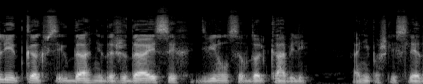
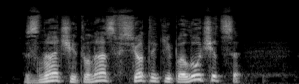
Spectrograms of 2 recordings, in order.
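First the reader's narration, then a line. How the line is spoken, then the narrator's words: Woman exclaiming. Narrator (Russian): воскликнула Линда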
